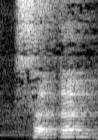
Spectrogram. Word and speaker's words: Southern: Southern blotting technique.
